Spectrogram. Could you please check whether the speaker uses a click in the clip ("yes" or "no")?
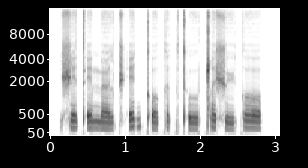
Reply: yes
